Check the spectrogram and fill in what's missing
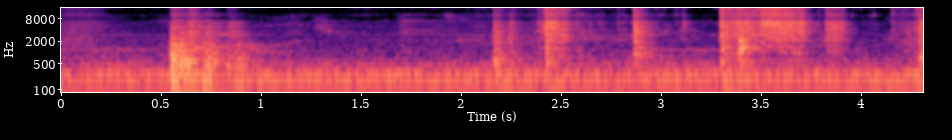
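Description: A spoon scrapes and clatters against a metal saucepan in short bursts while stirring carrots and cauliflower, with clinks of utensils and a low background hum.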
